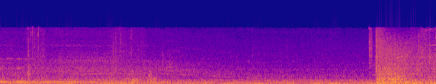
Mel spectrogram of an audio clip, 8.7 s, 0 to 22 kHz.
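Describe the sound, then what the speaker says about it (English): Tank cannon fire from a Panzer in Sniper Elite 4, with heavy booms at intervals over a constant low rumble of battlefield ambience, the last blast loud and close. "That is not a half track, that's a tank."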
